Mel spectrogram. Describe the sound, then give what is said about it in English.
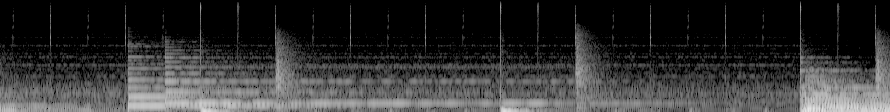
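A clock ticks at a steady, brisk rhythm throughout, layered over music with deep thumping hits and bright, shimmering swells. No one speaks. “The clock sometimes seems to hold a second”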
